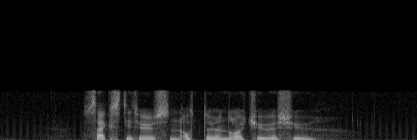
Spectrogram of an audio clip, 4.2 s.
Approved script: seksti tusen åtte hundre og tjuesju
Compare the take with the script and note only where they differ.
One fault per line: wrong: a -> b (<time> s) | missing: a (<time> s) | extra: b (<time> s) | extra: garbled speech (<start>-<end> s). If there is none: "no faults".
no faults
